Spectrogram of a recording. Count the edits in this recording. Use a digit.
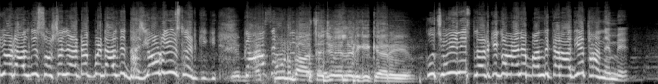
1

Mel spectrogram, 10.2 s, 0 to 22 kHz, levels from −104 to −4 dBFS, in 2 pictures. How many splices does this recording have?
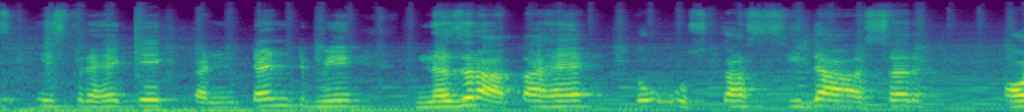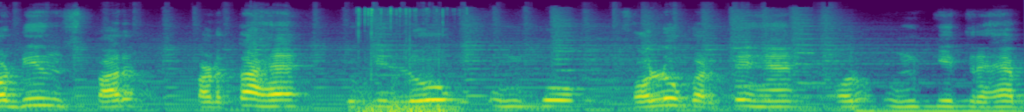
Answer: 0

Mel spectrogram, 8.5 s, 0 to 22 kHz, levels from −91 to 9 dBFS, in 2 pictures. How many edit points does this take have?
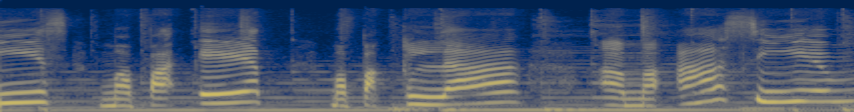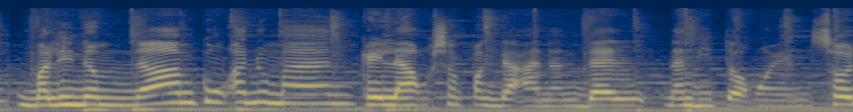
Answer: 2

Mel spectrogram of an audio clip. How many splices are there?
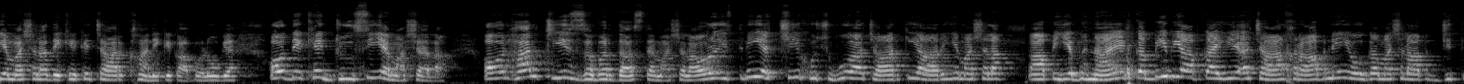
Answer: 1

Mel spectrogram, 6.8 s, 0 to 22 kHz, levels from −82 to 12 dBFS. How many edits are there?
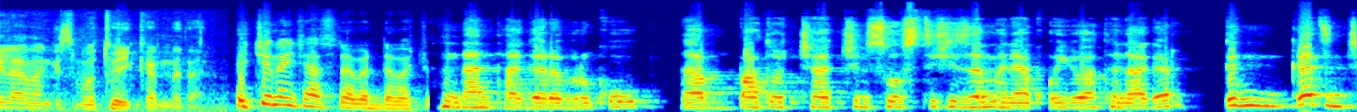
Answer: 2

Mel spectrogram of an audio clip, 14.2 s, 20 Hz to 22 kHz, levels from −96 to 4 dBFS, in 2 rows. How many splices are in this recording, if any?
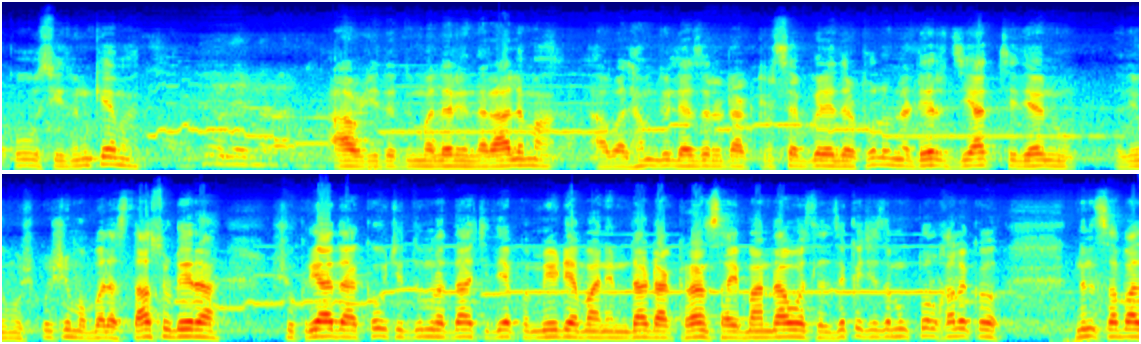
0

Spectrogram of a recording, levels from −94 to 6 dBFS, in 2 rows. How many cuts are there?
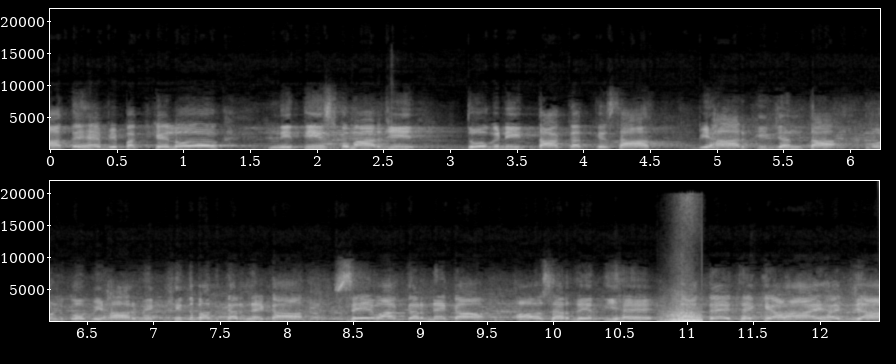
1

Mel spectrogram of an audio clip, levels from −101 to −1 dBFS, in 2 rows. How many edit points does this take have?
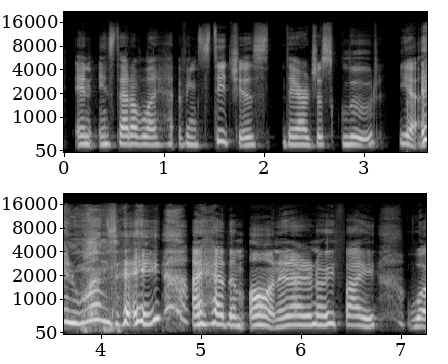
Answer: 1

